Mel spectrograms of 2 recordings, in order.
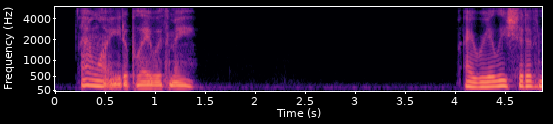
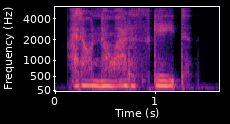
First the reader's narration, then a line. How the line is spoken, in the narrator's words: I whisper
